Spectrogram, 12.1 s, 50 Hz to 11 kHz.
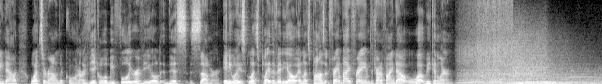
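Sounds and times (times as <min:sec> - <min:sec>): processed engine revving: 0:09.1 - 0:12.0
low music tones: 0:09.2 - 0:12.0.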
